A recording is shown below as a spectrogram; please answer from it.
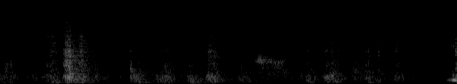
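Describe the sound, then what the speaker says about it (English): Copper foil on a stained glass piece is burnished by rubbing it on a wooden surface, making a series of soft, faint scraping strokes in an uneven back-and-forth rhythm. "You can also burnish something by rubbing it on a wooden surface."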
